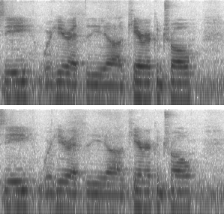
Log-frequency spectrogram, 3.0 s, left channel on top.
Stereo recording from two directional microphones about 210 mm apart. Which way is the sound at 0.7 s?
50° left (ahead or behind).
